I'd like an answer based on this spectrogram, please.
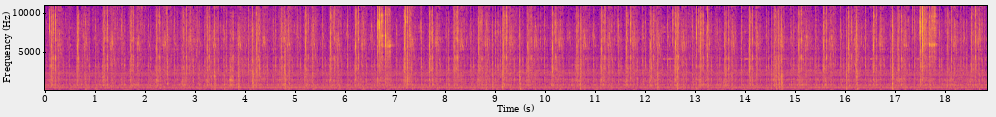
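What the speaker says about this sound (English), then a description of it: "we're sewing to make sure everything is in place" A sewing machine stitches through a quilt-as-you-go block, running steadily and closely for the whole stretch with rapid needle clatter and mechanical whir, no talk over it.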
